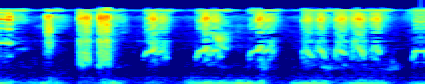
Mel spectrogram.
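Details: Sooty-headed bulbul lure sound for trapping, a chatty varied song with fill-ins: quick chirps and short rising and falling warbled notes in uneven bursts, mixed with sharp clicks and a steady low hum.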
